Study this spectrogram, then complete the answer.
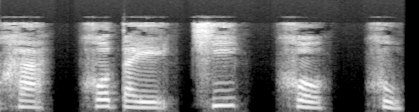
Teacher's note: En español la J suena como ja, J e j. Es un sonido áspero que viene de la garganta. · Es un sonido áspero que viene de la garganta. En chino no tenemos ningún sonido similar. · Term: la J española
